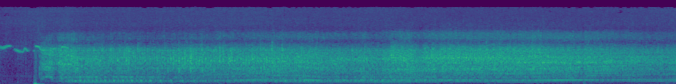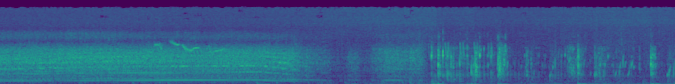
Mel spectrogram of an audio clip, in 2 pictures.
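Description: A motor vehicle's engine running steadily for about fourteen seconds, its pitch sagging slightly before it fades away. Quieter scattered knocks follow near the end.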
